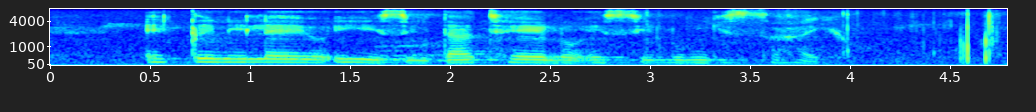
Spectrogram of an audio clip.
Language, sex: Zulu, female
